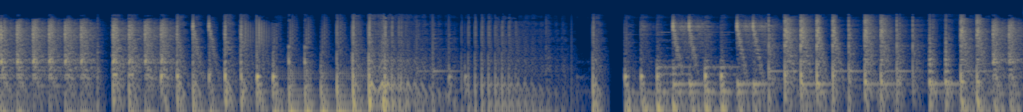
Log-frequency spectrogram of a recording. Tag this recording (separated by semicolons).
acid; breakbeat; drumloops; drums; electro; electronica; experimental; extreme; glitch; hardcore; idm; processed; rythms; sliced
